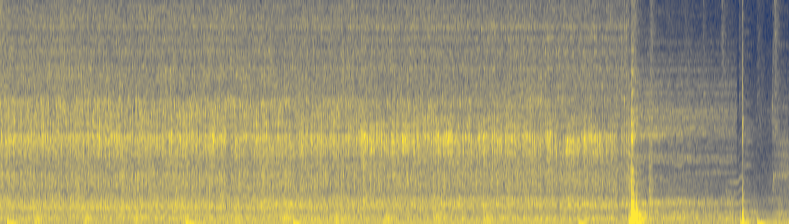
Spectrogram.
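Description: A DeLonghi Eletta Explore coffee machine dispenses a layered drink with a steady, close mechanical hum broken by periodic low pump thumps, ending with a couple of sharper clunks and no voices.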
